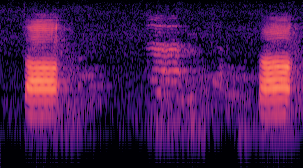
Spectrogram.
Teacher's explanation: دونوں سامنے والے اوپر والے دانت. اس کے اندر مسوڑے جو جڑے ہوئے ہیں نا، وہاں پہ دانت جو جڑ ہے دانتوں کی، وہاں پہ زبان کی نوک لگانی ہے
